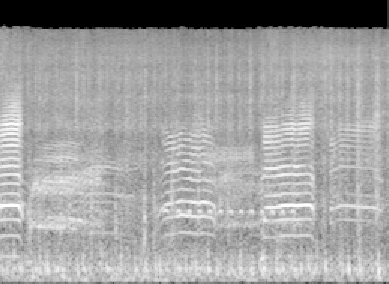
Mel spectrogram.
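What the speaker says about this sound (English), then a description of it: "Wow, that's a lot of sheep." Sheep in the video game The Last of Us Part II bleat repeatedly at moderate distance, several overlapping wavering calls over a soft game-world background.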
